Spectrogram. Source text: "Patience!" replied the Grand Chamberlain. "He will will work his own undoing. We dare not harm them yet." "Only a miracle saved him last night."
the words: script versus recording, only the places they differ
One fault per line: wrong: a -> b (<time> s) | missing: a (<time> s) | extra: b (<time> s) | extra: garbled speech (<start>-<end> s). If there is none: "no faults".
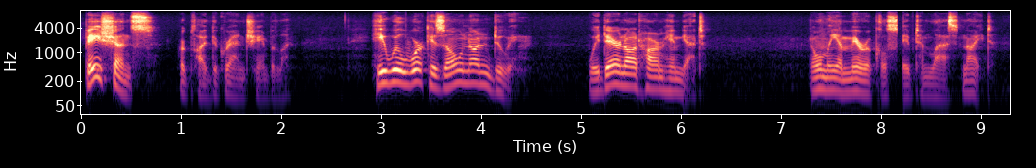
missing: will (3.2 s)
wrong: them -> him (5.8 s)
